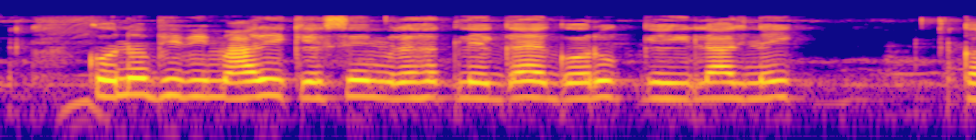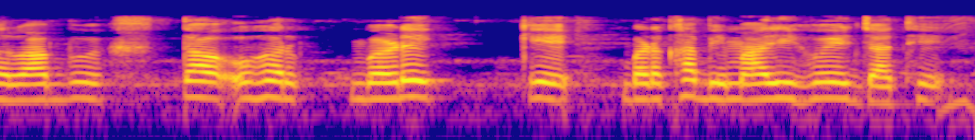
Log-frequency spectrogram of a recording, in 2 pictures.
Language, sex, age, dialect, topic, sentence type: Chhattisgarhi, female, 25-30, Northern/Bhandar, agriculture, statement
